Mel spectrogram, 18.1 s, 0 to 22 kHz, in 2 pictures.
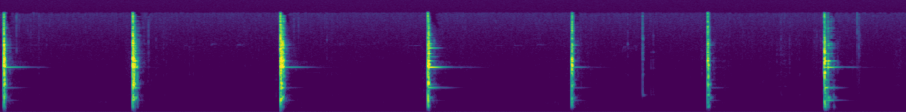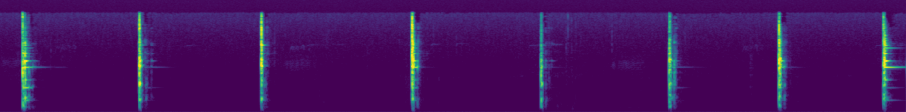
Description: Descarga de Sonidos mp3 Gratis: pico pala.
pickaxe-effects.mp3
